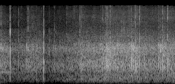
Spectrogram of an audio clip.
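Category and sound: crowd, audience applause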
